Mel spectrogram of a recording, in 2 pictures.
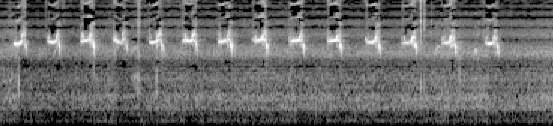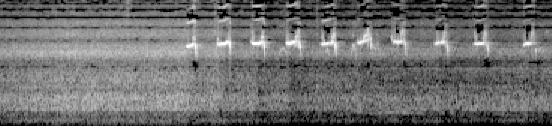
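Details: Pekin duckling leaving its shell: clear, sharp high peeps repeated about three times a second in two bursts, separated by a short pause, above a low steady hum.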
